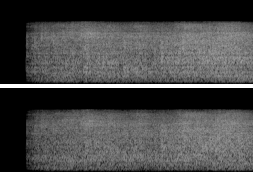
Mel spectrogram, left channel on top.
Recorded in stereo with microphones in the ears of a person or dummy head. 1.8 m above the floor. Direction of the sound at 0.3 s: 15° left (ahead or behind).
